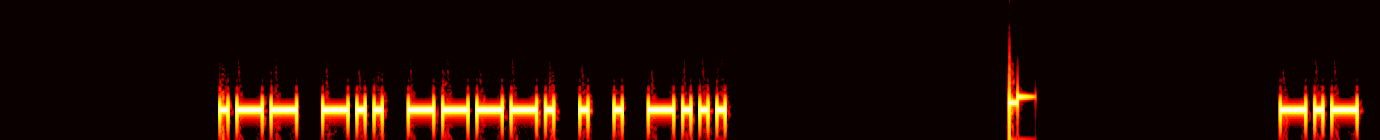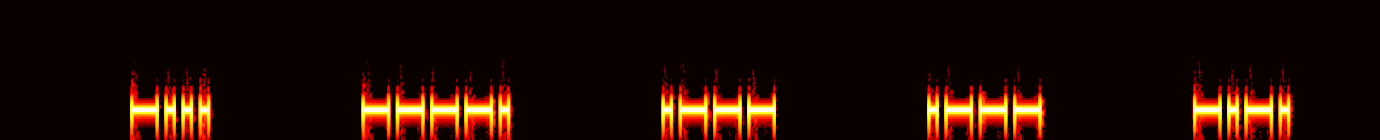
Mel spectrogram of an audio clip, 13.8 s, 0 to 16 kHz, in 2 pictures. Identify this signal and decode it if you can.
Morse code, heard as a keyed tone, about 28 wpm, spaced as for 14 wpm, 700 Hz. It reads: WD9EEB KB9JJC
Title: USA Call Signs - 6 Characters - 6x Character Spacing - 28wpm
